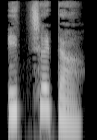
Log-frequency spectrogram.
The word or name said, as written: ಇಚ್ಚಟ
